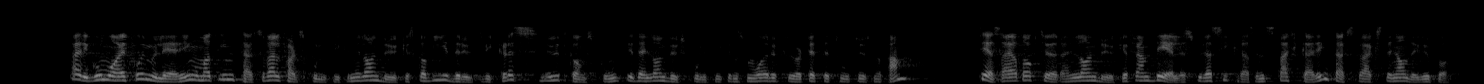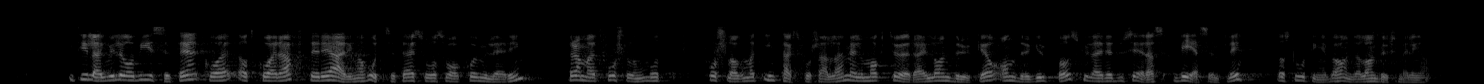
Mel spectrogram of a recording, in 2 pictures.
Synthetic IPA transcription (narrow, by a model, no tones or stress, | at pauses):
æɾɪɡuːmoːæɪfɔɾmʉleːɾɪŋʊmɑt̪ɪnt̪ʰɛkt̪sɔʋɛːlfæɖspʊlɪt̪ʰɪkːənɪlɑnbɾʉːkəskɑʋiːd̪əɾəʉːt̪ʋɪkləsmɛʉːt̪ɡɑŋspʰʊŋk̚t̪ɪd̪ɛnlɑnbɾʉːkspʊlɪt̪ʰɪkːənsɔmʋɑːɾəføːʈɛt̪ːəʈʰuːt̪ʰʉːsn̩ɔfæmː | t̪ʰɪsæɪɑt̪ɑkt̪ʰøːɾɑnɪlɑnbɾʉ̰ːkəfɾɛmd̪eːləsskʉləɑsɪkɾəsɛnst̪æɾkɑɾəɪnt̪ʰɛkst̪ʋækst̪d̪ɛnɑnd̪ɾəɡɾʉpːɑ̰ | ɪt̪ʰɪlːɛɡʋɪlɛd̪ɔʋiːsət̪ʰɪɑt̪kʰoːæɾɛfd̪ɛɾɛjæːɾɪŋɑɦɔlt̪sɛɪt̪ɪlæɪsɔsʋɑːɡfɔɾmʉleːɾɪŋ | fɾɛmɑɛt̪fɔʂ | fɔʂɭɑːɡɔmɛt̪ɪnt̪ʰɛk̚t̪fɔʂɛlːəɾmɛlːɔmɑkt̪ʰøːɾɑɾɪlɑnbɾʉ̰ːkəɔʔɑnd̪ɾəɡɾʉpːəɾʂkʉləəɾɛd̪ʉseːɾɑsʋeːsənt̪lɪd̪̥ɑst̪uːʈɪŋːəbəhɑndləɾlɑnbɾʉ̰ːksmɛ̰lɪŋɑ̰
